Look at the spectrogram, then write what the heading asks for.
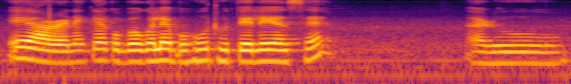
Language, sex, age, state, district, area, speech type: Assamese, female, 45-60, Assam, Sonitpur, urban, spontaneous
